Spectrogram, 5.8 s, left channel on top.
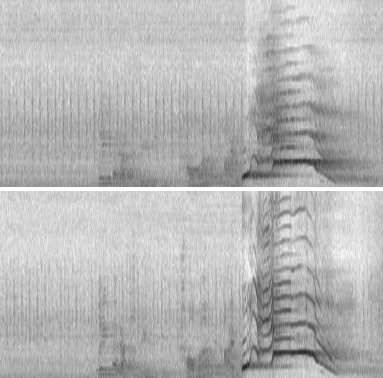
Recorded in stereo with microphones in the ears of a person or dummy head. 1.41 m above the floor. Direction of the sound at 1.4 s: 25° right (ahead or behind).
